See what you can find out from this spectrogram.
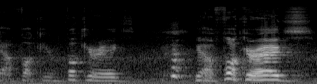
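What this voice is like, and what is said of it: Dark, deep vigilante voice. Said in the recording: “that dark, deep voice”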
